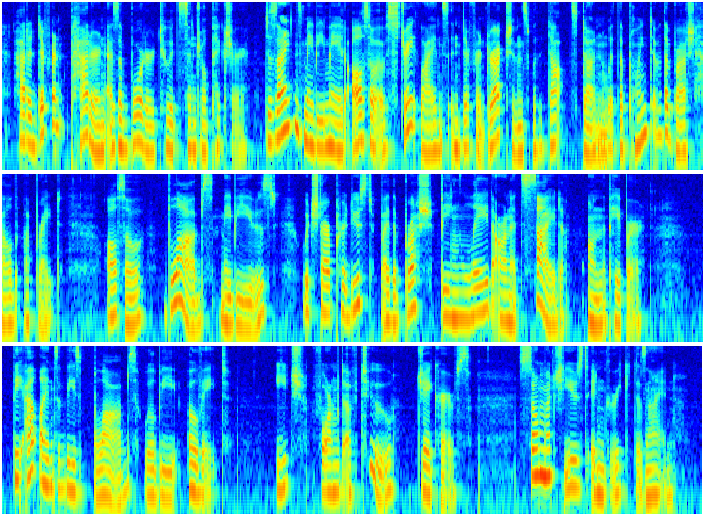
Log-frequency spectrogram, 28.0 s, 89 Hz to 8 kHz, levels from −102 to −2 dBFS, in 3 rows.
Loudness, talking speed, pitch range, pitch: -32 LUFS, 155 wpm, 150-195 Hz, 165 Hz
